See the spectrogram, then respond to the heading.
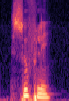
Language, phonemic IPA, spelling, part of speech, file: French, /su.fle/, souffler, verb, Fr-souffler.ogg
- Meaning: 1. to blow 2. to blow out 3. to whisper 4. to relax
